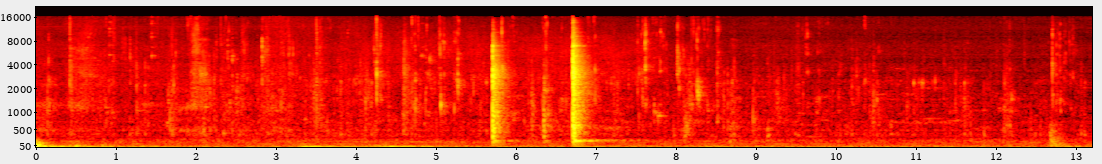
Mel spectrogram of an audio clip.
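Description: Someone chews a small piece of salted beef brisket, making soft, wet mouth sounds and faint squishes over a low background hiss. A few sharper clicks stand out midway, and no one speaks.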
